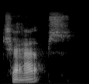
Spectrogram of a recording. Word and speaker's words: chaps: So, since we're talking about shaps now, and I'm good to pronounce it wrong because I have a Canadian friend that listens to the show, and during Tyler's episode, him and I just kept calling them chaps.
